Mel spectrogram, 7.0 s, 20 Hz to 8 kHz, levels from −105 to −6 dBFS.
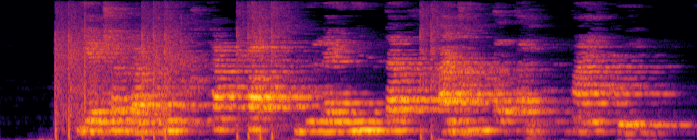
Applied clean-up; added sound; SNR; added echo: classical method WPE with log-MMSE.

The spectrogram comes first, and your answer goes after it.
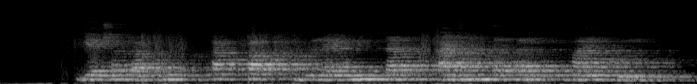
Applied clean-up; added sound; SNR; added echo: neural separator model SepFormer DNS4.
